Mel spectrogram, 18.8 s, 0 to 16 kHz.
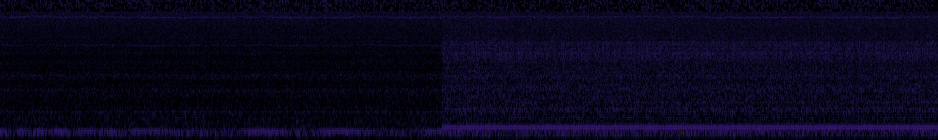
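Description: Two Corsair LL RGB case fans running at 1000 RPM with a faint, steady hum and rush of air. About nine seconds in they step up to their full speed of 1600 RPM: the hum rises in pitch and the airflow grows louder and hissier.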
